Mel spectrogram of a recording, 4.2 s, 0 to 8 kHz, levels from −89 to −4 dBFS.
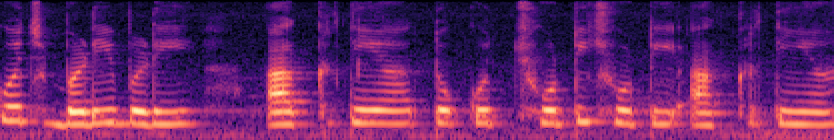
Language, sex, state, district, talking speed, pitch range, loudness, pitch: Hindi, female, Uttar Pradesh, Budaun, 130 wpm, 235-255 Hz, -19 LUFS, 245 Hz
